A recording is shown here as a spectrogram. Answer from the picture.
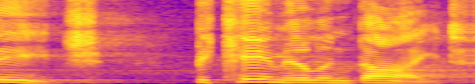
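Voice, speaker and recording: A woman talks at a fairly slow pace with a Scottish accent. Her pitch varies in an ordinary way, and there is noticeable background noise. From Scotland, Wishaw (Lanarkshire). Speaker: doctor, medical college leader. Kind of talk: conference keynote speech. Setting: stage with audience. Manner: formal.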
